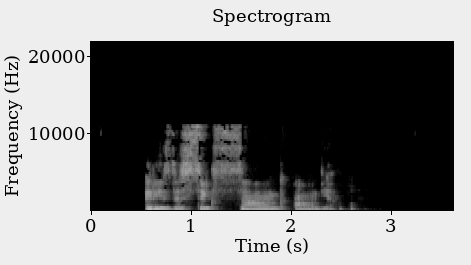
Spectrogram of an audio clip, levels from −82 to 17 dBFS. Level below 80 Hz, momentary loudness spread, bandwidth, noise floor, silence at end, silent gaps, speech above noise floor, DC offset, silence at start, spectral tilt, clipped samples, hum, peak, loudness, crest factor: -64 dBFS; 11 LU; 12 kHz; -87 dBFS; 1 s; none; 63 dB; under 0.1%; 0.55 s; -3 dB/octave; under 0.1%; none; -6 dBFS; -23 LUFS; 20 dB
